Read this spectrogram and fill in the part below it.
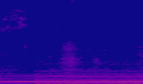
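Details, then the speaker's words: Military truck with new fuel filters that were pre-filled with fuel, its electric fuel pump switched back on with the engine off. Faint, steady electric hum at a fixed pitch, and fuel can be seen coming out. Electric fuel lift pump running normally. "i hear it i hear it going into that i thought i heard it yeah i hear it it's coming out now"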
